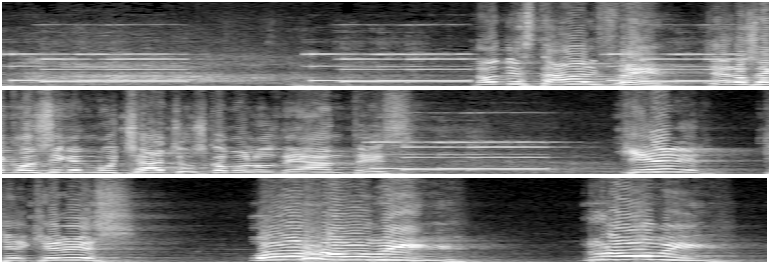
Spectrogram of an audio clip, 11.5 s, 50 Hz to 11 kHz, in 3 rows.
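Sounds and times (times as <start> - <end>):
laughter: 0.0 - 2.2, 6.4 - 7.3
electronic doorbell chime: 0.0 - 3.9, 5.7 - 6.6
speech: 2.4 - 6.1, 6.9 - 11.4.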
